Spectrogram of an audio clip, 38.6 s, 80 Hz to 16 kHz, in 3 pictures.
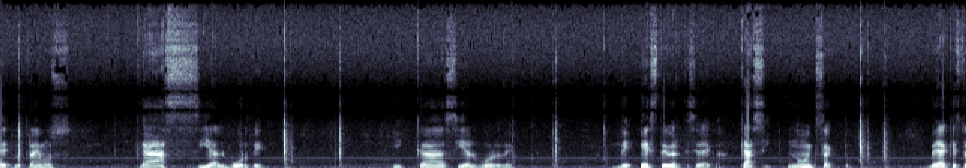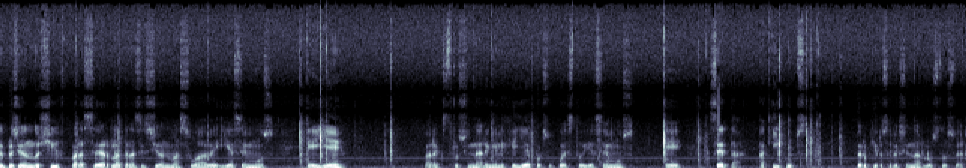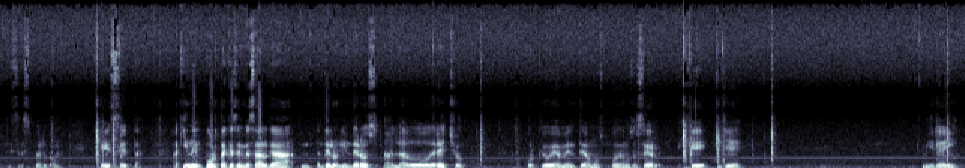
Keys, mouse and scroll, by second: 2.7 shift+click, 3.8 g, 6.6 shift+click, 7.0-7.4 shift+scroll up 1, 7.5-8.5 shift+middle drag, 9.0-10.2 drag, 11.4 g, 13.6 shift+click, 14.2 shift+scroll down 1, 14.6 shift+middle click, 16.6-17.6 typing, 19.0 shift+click, 19.6-20.0 shift+scroll down 2, 20.0-21.3 shift+middle drag, 21.7 e, 22.2 z, 23.2 Escape, 23.6 ctrl+z, 25.8 shift+click, 26.8-27.7 typing, 29.7-31.8 drag, 31.8 scroll up 2, 32.2 shift+middle click, 33.6 click, 34.8 g, 35.3 y, 37.9 shift+click, 38.5 shift+middle click.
